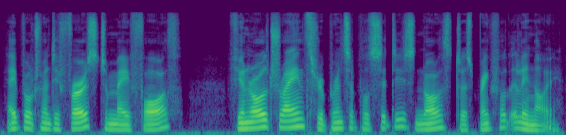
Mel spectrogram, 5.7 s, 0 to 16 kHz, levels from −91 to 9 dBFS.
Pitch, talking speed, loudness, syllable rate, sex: 120 Hz, 160 wpm, -20 LUFS, 5.0 syllables/s, male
